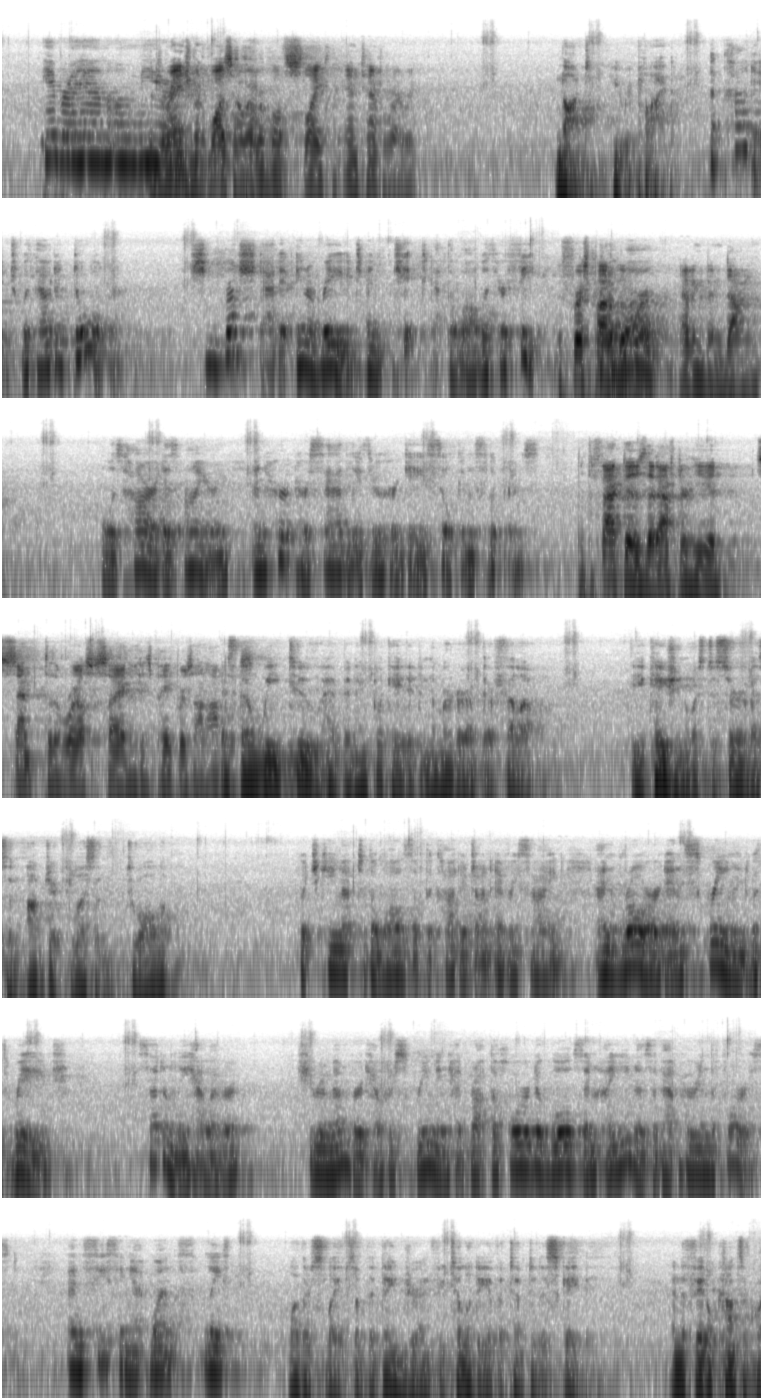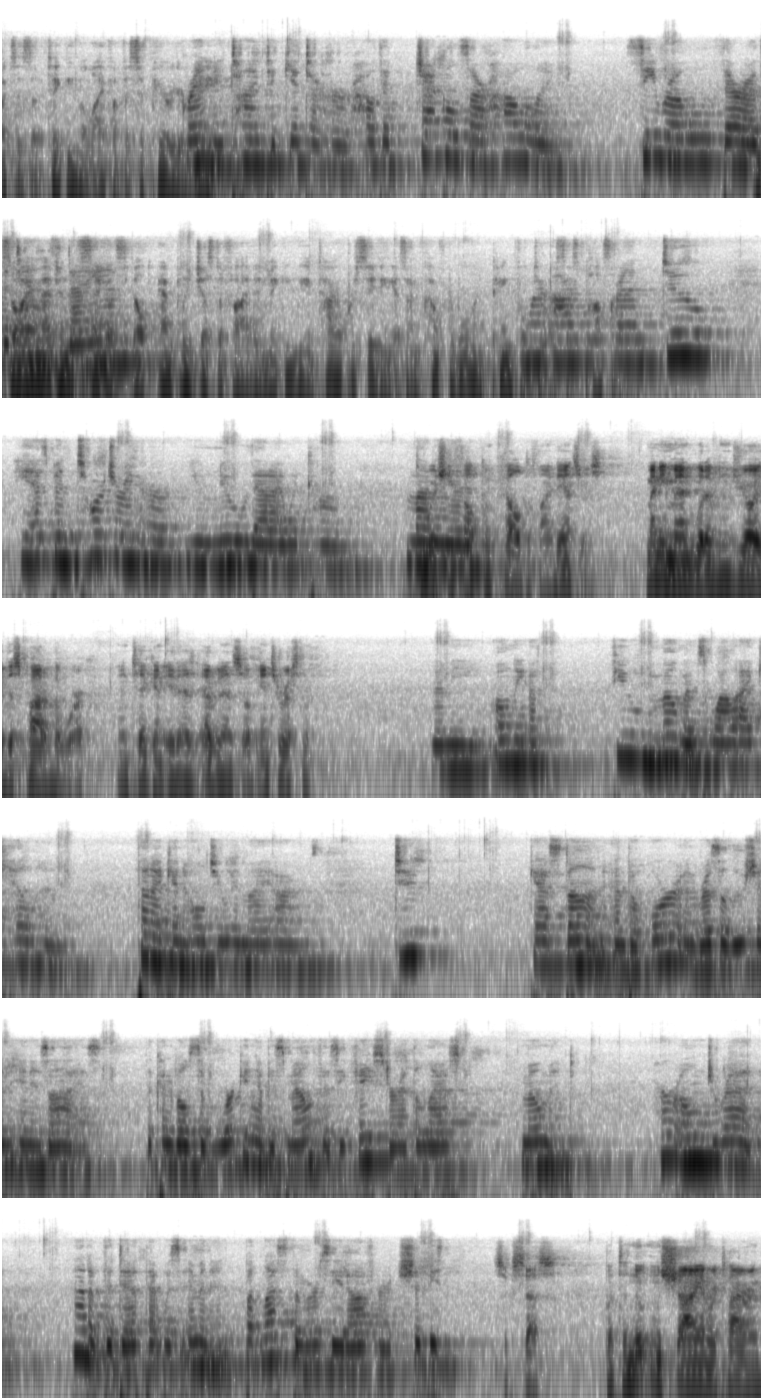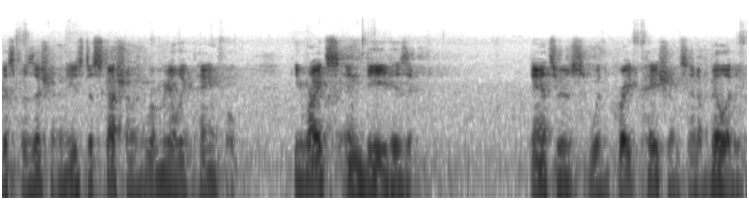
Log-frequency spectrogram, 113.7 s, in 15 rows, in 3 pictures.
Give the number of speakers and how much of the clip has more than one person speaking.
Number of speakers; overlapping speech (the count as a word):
four, about 6%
